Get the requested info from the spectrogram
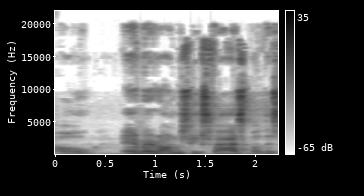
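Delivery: ordinary talk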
